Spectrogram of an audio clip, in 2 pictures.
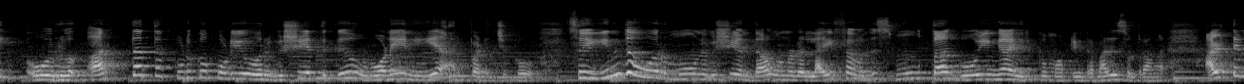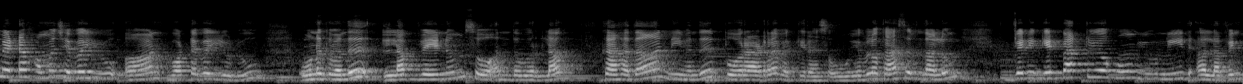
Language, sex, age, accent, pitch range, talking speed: Tamil, female, 20-39, native, 205-280 Hz, 50 wpm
